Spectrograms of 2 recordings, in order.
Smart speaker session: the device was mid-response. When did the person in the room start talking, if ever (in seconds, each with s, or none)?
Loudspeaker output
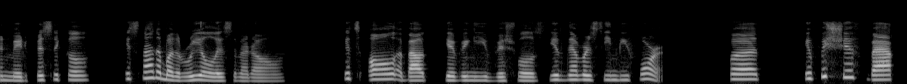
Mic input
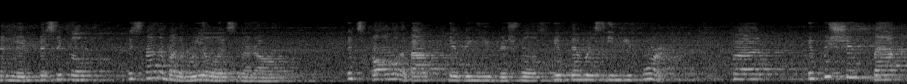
none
